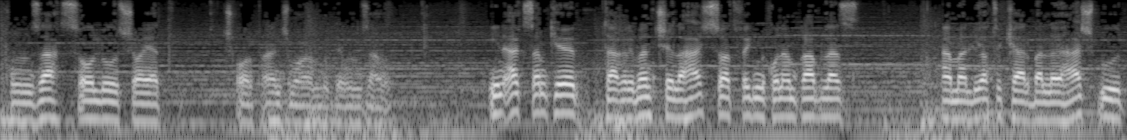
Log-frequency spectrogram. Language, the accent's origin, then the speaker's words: Persian; Iran; یکی از خصلت‌های ایرانی بودن منه، عرق ملی منه که تونستم از کشورم، از وطنم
